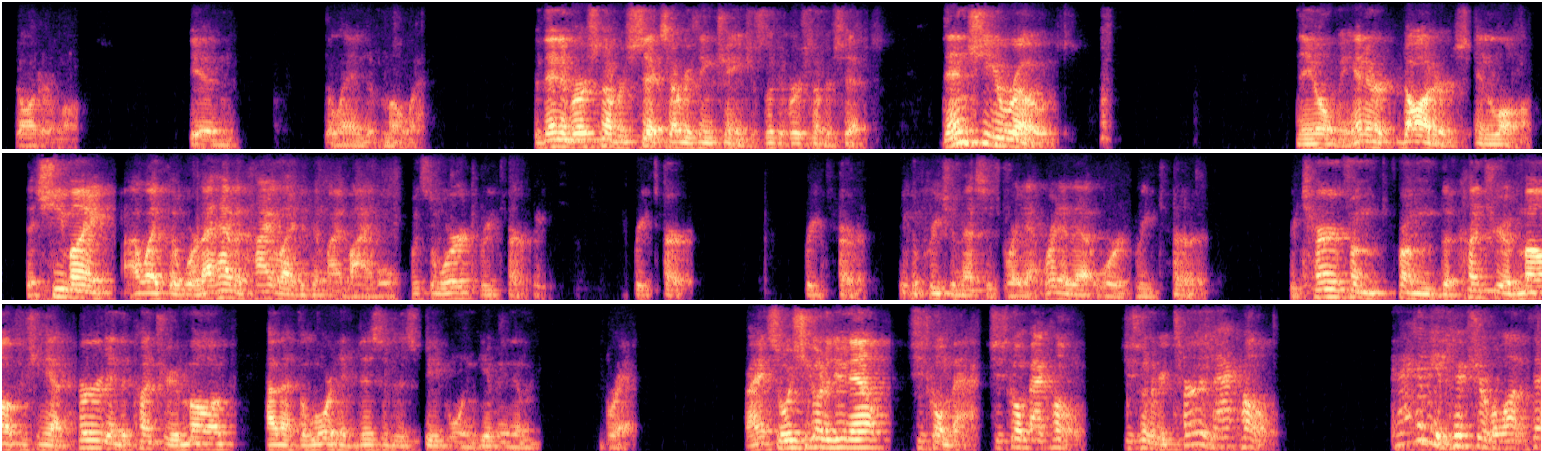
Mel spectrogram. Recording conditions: poor sound quality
